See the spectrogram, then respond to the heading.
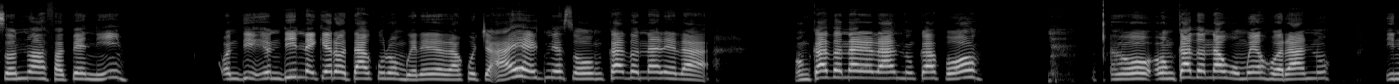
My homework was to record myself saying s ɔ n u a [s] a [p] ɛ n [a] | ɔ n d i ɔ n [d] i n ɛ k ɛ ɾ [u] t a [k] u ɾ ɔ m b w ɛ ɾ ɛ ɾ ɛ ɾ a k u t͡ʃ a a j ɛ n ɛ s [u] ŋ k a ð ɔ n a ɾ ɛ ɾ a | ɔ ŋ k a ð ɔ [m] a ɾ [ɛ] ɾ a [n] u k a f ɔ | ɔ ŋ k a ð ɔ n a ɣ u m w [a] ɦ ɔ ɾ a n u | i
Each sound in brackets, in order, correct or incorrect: incorrect: f, correct, incorrect: i, correct, incorrect: ɔ, correct, incorrect: ɔ, incorrect: n, correct, correct, incorrect: ɛ

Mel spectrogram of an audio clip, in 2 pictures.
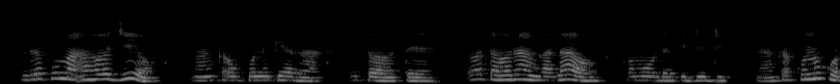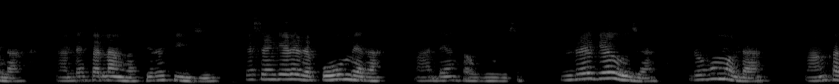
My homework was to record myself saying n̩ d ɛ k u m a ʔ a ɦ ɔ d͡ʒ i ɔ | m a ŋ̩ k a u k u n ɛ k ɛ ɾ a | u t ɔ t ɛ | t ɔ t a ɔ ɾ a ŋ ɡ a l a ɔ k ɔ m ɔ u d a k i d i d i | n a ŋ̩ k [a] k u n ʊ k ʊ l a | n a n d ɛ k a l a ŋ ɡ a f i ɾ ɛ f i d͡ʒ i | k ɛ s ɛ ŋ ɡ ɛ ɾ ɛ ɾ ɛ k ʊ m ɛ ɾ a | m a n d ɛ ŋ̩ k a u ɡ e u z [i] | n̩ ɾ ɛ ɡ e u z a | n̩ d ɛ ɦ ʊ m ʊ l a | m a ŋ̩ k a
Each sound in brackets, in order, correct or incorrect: correct, incorrect: a

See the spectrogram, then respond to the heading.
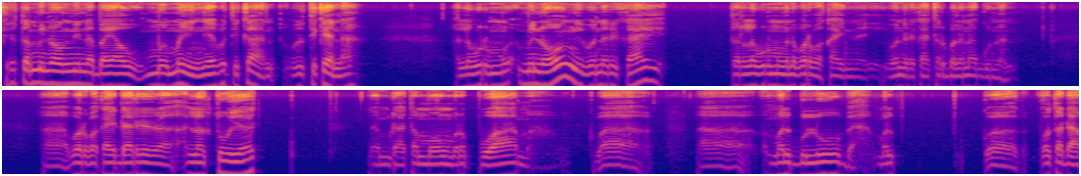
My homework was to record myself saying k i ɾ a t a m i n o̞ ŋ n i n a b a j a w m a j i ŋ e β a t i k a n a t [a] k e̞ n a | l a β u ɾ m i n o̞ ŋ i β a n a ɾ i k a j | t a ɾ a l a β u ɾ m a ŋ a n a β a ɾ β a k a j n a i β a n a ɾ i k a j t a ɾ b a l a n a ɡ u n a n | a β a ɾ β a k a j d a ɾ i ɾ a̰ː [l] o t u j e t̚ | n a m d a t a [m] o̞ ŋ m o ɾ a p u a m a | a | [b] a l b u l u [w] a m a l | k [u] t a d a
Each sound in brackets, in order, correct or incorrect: incorrect: i, correct, correct, incorrect: m, incorrect: b, incorrect: o

